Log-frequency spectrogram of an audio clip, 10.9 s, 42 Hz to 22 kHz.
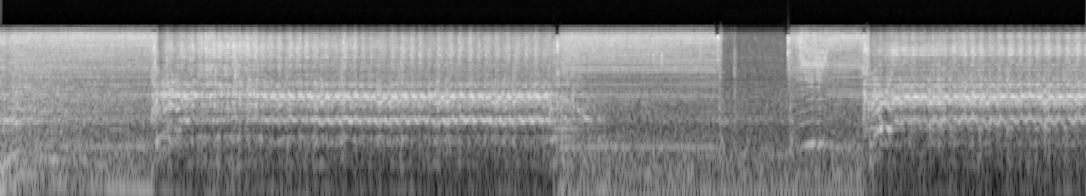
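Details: BMW E21 petrol engine running for the first time after 15 years: rough running with a steady knock about three to four beats a second, cause unknown.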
